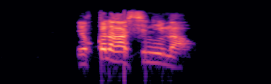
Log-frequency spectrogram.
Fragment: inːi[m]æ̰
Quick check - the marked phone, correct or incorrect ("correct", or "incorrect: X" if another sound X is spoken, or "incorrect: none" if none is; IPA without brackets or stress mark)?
correct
